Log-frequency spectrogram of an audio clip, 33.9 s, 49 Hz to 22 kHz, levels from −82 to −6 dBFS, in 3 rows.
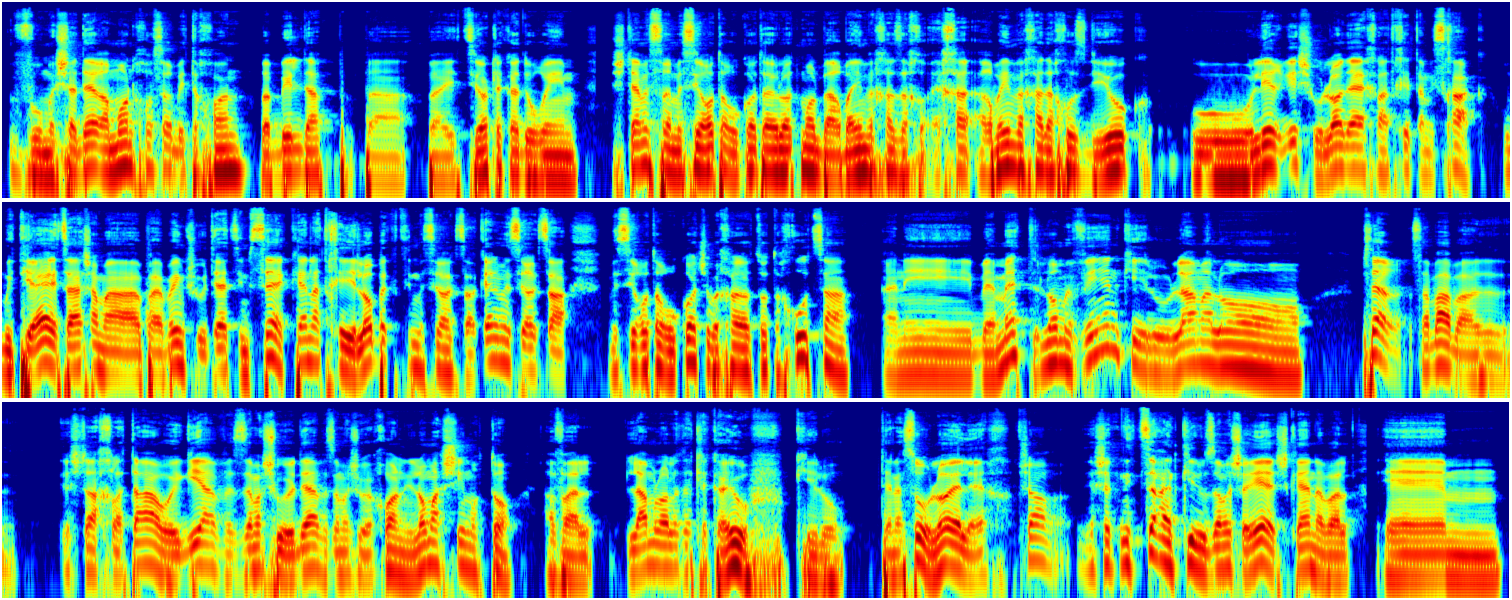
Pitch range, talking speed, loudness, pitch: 100-125 Hz, 170 wpm, -16 LUFS, 110 Hz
